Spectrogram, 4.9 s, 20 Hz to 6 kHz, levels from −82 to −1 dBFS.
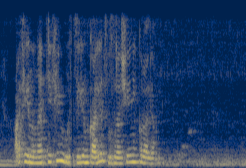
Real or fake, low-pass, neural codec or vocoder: fake; 5.4 kHz; vocoder, 22.05 kHz, 80 mel bands, HiFi-GAN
